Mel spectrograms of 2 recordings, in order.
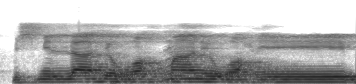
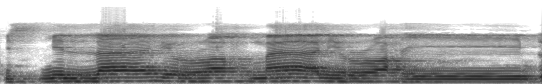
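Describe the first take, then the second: First: Bismillahirrahmanirrahim with the r dropped, slow; slow Bismillahirrahmanirrahim, r swallowed; lisping r. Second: Slow, clear Bismillahirrahmanirrahim with full rolled r; fluent recitation. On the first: Young student reciting to his teacher, lisping r. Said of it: "Kiai As'ad ini pelat". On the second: Healed student reciting fluently to his teacher, slow and clear. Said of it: "fasih, Pak". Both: Retold or imitated.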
